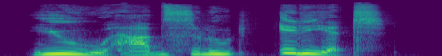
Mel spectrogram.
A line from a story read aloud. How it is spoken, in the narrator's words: He snarled again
